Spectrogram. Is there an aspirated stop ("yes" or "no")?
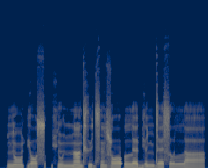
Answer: no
